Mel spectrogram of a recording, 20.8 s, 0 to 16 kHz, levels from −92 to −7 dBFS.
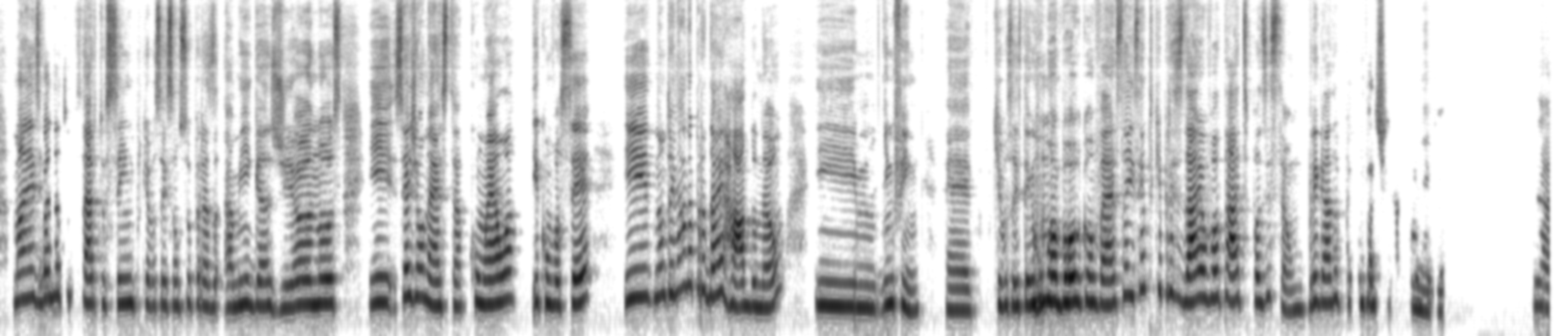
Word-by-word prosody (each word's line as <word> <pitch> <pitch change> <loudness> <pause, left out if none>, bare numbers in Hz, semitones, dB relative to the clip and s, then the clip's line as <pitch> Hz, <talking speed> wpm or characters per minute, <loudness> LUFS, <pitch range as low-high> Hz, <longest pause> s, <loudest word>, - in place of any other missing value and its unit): mas 280 +1 -1
vai 295 +2 -1
dar 325 +1 -3
tudo 315 0 -13
certo, 255 -2 -1
sim, 250 +2 0
porque 250 +1 -8
vocês 235 0 -3
são 235 0 +2
super 255 +2 -3
as 225 -1 -4
amigas 230 +1 -2
de 215 +2 -4
anos. 245 +2 +2 0.4
E 260 -2 -1
seja 315 +6 +1
honesta 235 -4 -1
com 265 -2 0
ela 260 +4 +3 0.2
e 265 - -2
com 260 -1 -1
você, 250 +4 +3 0.5
e 305 +3 +1
não 320 +2 -3
tem 345 0 -2
nada 425 +4 -3
para 395 -2 -4
dar 315 +1 +1
errado, 230 -9 +4
não. 220 - -2 0.4
Eh, 235 -1 0 0.4
enfim, 240 -6 -1 0.4
eh, 195 -1 -5 0.3
que 245 - -3
vocês 230 0 -2
tenham 245 +1 +3
uma 275 +1 +7
boa 260 +2 +8
conversa 255 +2 0
e, 330 - -1
sempre 390 +4 -6
que 385 - -3
precisar, 300 -7 +3
eu 305 0 +2
vou 300 +1 0
estar 290 -3 +5
à - - -2
disposição. 270 - -4
Obrigado 255 +7 -3
por 255 0 -14
compartilhar 245 -4 -5
comigo. 190 -4 -5 1.2
Na 230 -3 -6
255 Hz, 155 wpm, -24 LUFS, 235-290 Hz, 1.2 s, boa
